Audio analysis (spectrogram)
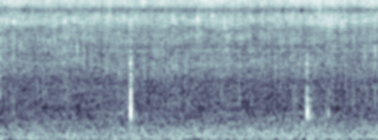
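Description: Prawns frying in butter in a pan give a constant, even sizzling hiss, close up, broken by two faint utensil taps.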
